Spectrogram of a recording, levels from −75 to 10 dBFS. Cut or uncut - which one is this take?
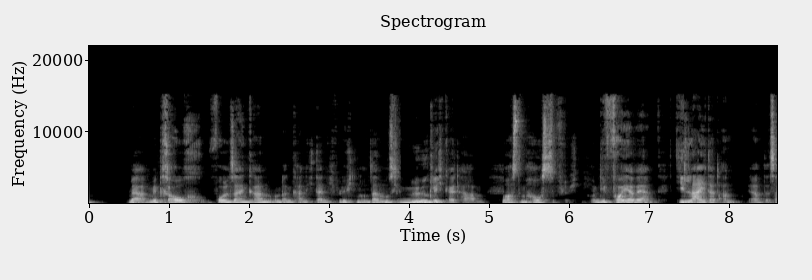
cut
